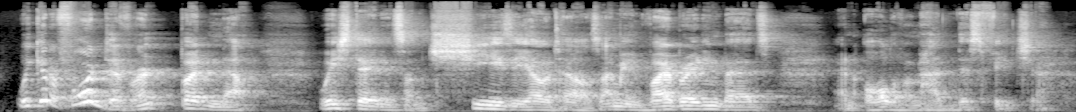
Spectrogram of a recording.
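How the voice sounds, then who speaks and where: A man with a fairly low pitch, big swings in loudness and audible room echo. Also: lively intonation, moderate pace. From England, moved to US at twelve. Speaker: real estate agent. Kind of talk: house tour video. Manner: casual, conversational.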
